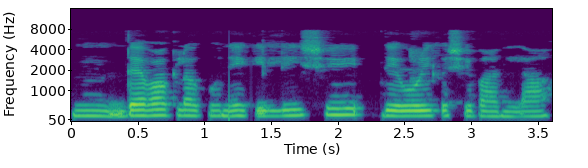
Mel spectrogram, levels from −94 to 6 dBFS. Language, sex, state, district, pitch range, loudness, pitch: Konkani, female, Goa, North and South Goa, 170-185 Hz, -20 LUFS, 175 Hz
